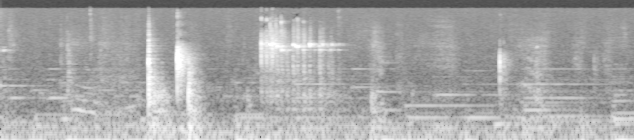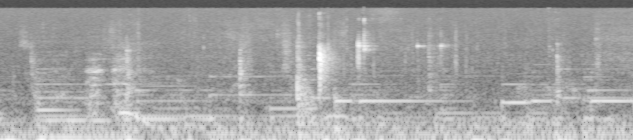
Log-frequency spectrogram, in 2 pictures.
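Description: Sharp clicks of carom billiard balls being struck and colliding, the two loudest close together about a second and a half in, then a quick rattle of clinks around three seconds and single clicks later on. Faint background music runs underneath.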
